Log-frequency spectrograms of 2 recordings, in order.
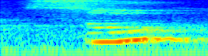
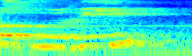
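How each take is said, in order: First: Teacher splitting "Souris" into "sou" and "ri"; syllable by syllable. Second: Said in the usual way. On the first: Shown as a demonstration. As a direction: sound out "Souris" in two separate beats. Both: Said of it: "on le lit syllabe par syllabe".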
